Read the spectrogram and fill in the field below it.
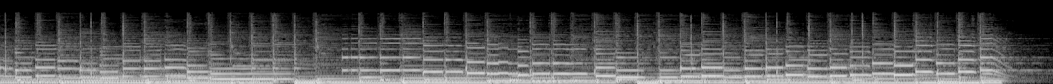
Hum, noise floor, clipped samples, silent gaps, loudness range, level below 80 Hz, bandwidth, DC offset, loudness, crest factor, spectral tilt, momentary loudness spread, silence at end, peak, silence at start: none; -31 dBFS; under 0.1%; none; 1 LU; -18 dBFS; 12 kHz; under 0.1%; -13 LUFS; 12 dB; -7.5 dB/octave; 2 LU; 0.2 s; 0 dBFS; 0 s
